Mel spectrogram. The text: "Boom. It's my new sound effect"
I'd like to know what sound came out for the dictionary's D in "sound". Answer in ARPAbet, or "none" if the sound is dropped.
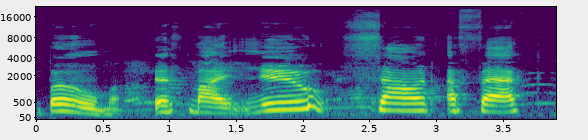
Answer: D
